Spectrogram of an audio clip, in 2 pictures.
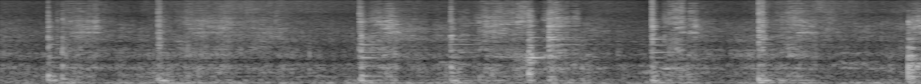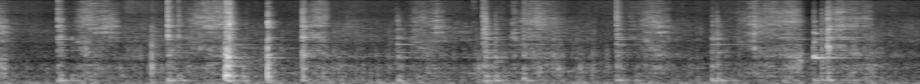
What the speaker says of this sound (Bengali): মশলাটা ভালো করে মিশিয়ে নিলাম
